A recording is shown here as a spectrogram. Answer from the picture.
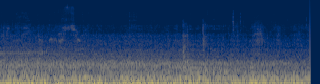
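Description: Car driving slowly on a paved road, heard from inside the cabin: a steady low rumble of engine and tyres.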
